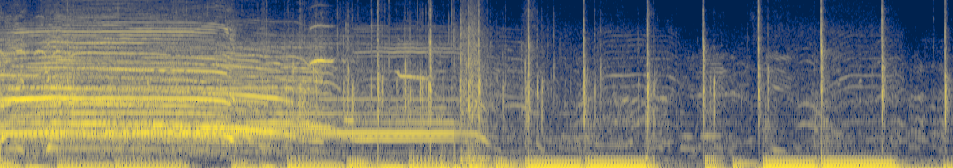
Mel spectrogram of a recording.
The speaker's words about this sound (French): Du bruit, une ovation pour lui, s'il vous plaît.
